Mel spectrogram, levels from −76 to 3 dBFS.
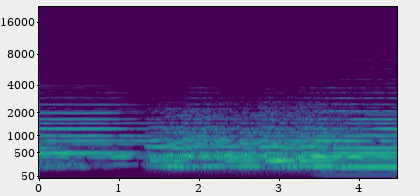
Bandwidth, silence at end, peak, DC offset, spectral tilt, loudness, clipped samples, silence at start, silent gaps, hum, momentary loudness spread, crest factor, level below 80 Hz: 8 kHz; 0 s; -12 dBFS; under 0.1%; -8 dB/octave; -29 LUFS; under 0.1%; 0 s; none; none; 8 LU; 16 dB; -70 dBFS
